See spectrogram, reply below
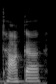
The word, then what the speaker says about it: Tocca: I guess it's, I think that's how it's pronounced. T O C C A. I pronounce it Taka.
